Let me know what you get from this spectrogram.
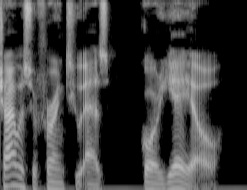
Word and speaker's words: Goryeo: Romanization varies wildly between East Asian languages, even those as geographically close as Japan and Korea. A closer pronunciation is Gorya, which I shall be using from this day forward.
